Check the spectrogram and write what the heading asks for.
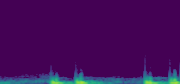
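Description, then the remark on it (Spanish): A heartbeat sound effect in a music track: two deep, thumping heartbeats in a lub-dub rhythm, low and muffled, sitting alone with near silence between the pairs. “Efectivamente, el corazón es el rey. Latidos de ….”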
